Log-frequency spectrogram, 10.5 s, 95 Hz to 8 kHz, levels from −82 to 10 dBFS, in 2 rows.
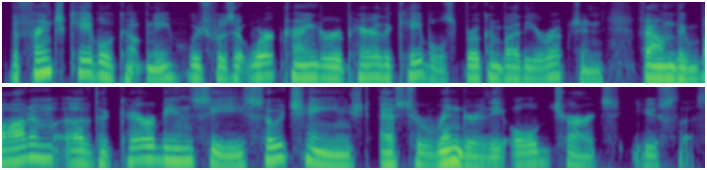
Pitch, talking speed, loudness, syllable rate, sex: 120 Hz, 190 wpm, -19 LUFS, 4.8 syllables/s, male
